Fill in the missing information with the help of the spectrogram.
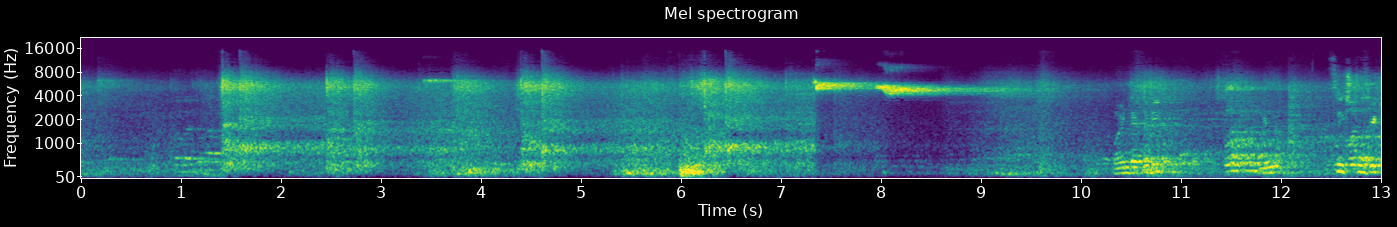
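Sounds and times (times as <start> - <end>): squash ball hitting rackets and walls: 1.2 - 9.9
shoes squeaking on wooden floor: 3.4 - 4.1, 7.3 - 10.0.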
